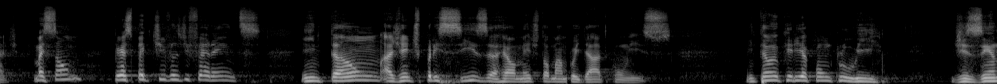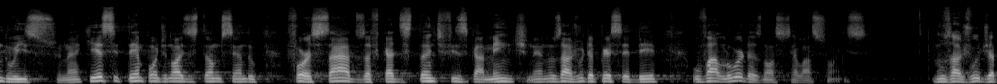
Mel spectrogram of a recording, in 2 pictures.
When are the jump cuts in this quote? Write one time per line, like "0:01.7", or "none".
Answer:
0:05.7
